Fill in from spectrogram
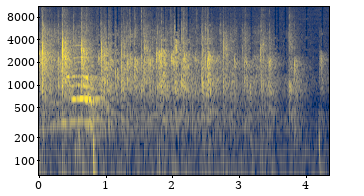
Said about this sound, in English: Come on, if that's what you want, clap your hands to the Lord. He's worthy.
